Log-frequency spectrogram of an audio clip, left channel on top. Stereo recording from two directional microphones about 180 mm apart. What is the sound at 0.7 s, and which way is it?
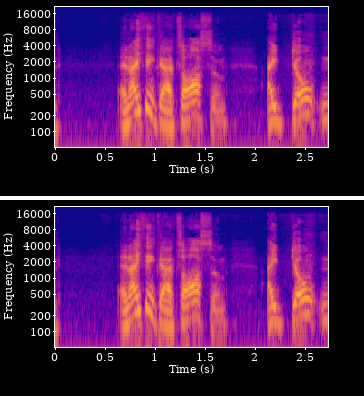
Speech, 20° right (ahead or behind).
